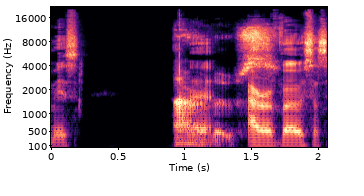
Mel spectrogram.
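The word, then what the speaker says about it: Aaravos: whatever his name is Aros Aros as how you pronounce it obviously that's two arcs so far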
